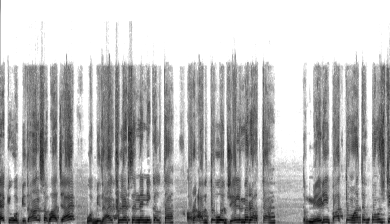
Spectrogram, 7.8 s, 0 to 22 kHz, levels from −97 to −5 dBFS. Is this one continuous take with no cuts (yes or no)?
yes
